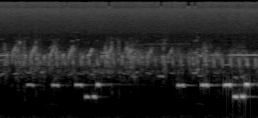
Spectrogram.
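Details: Crested bellbird (Oreoica gutturalis) song in the Australian outback: ventriloquial, pure bell-like ringing notes, a higher note then a lower double, quickening into a final run, over a steady hiss of insects.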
